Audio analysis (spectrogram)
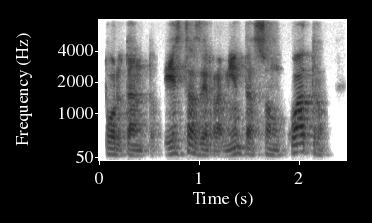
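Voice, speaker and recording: A middle-aged man with an Ecuadorian accent, a psychology professor giving a training lecture in a measured way, pausing often with fillers. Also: medium pitch, animated, fairly bright tone. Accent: Ecuadorian Spanish. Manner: measured, with frequent hesitations and fillers. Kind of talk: recorded online lecture.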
